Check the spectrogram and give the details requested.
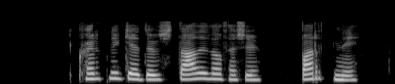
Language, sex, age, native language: Icelandic, female, 14, Icelandic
